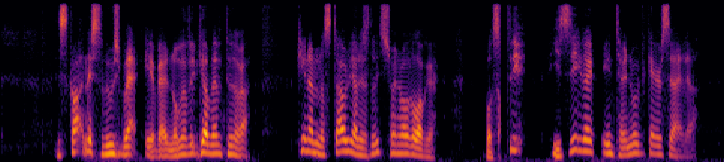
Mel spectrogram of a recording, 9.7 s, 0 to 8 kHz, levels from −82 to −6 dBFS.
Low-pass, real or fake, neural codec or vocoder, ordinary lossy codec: 7.2 kHz; fake; codec, 16 kHz in and 24 kHz out, 0.4 kbps, LongCat-Audio-Codec, four codebook decoder; none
